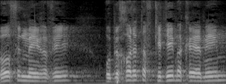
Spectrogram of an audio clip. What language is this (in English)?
Hebrew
